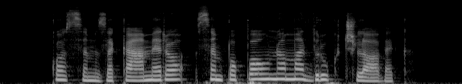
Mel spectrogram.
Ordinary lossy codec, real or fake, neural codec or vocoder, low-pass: none; fake; vocoder, 48 kHz, 128 mel bands, Vocos; 19.8 kHz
